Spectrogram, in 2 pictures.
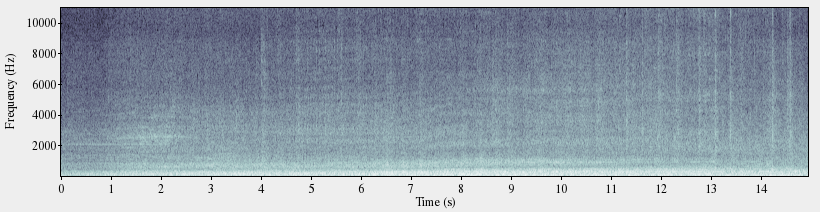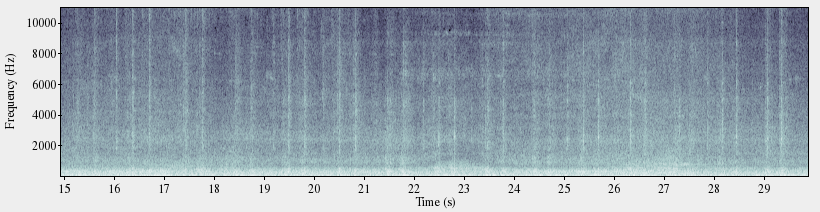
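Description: Passenger train coaches rolling across a steel girder bridge. A loud, steady rumble builds up over the first few seconds, with the clickety-clack of wheels over rail joints growing denser near the end.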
